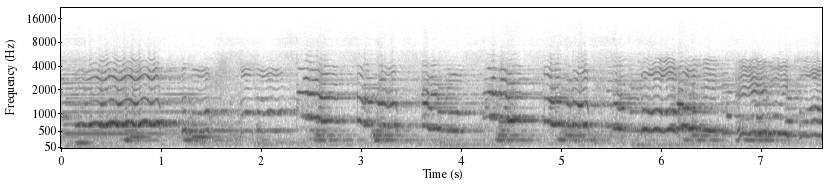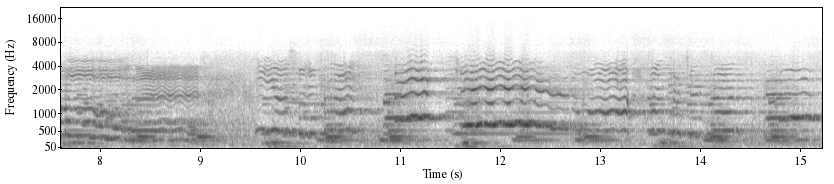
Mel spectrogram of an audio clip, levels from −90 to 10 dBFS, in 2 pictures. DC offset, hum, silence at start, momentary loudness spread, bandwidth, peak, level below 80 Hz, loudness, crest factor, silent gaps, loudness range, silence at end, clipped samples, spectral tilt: under 0.1%; none; 0 s; 11 LU; 9.6 kHz; -12 dBFS; -64 dBFS; -26 LUFS; 14 dB; none; 5 LU; 0 s; under 0.1%; -6 dB/octave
